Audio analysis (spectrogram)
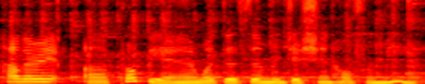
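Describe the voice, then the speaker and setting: A woman's voice: fairly high pitch, steady tone, moderate pace, lightly acted. A woman voicing an imperious, composed countess while reading a game's dialogue aloud, with game music behind.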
